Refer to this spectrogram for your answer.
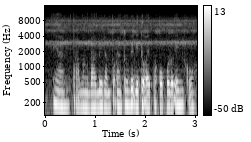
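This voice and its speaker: This woman's voice sits at a fairly low pitch. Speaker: cooking vlogger. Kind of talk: casual vlog narration.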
